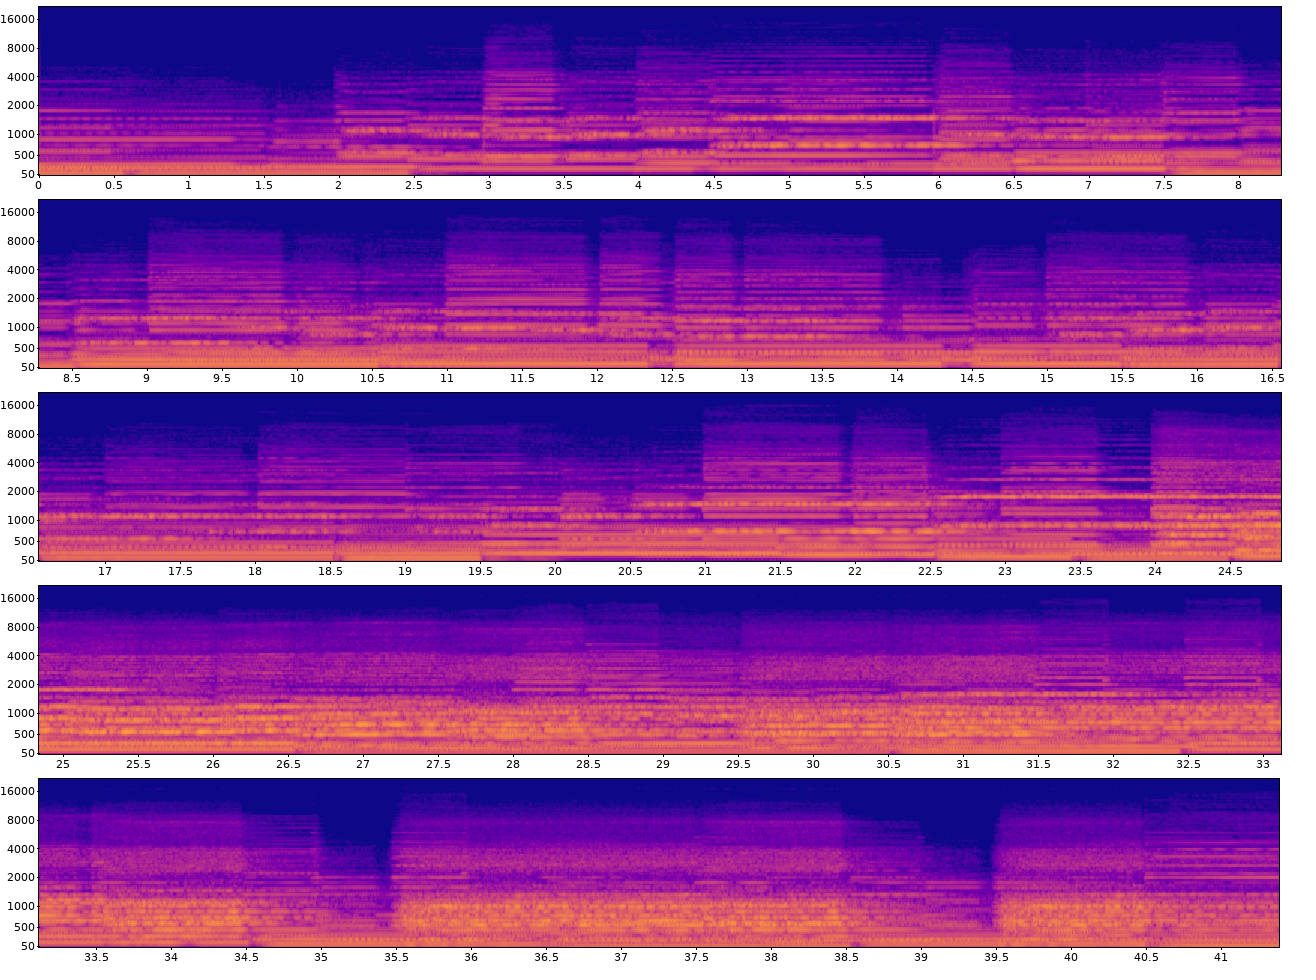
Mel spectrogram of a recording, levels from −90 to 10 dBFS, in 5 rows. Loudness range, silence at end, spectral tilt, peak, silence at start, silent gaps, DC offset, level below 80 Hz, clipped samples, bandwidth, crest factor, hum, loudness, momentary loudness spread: 8 LU; 0 s; -7.5 dB/octave; -4 dBFS; 0 s; none; under 0.1%; -42 dBFS; under 0.1%; 10 kHz; 16 dB; none; -22 LUFS; 10 LU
